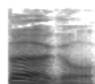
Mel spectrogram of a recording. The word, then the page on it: burgle: anglais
